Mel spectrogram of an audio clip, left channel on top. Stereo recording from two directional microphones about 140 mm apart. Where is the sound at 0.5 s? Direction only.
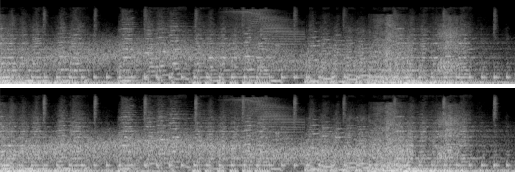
20° right (ahead or behind).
